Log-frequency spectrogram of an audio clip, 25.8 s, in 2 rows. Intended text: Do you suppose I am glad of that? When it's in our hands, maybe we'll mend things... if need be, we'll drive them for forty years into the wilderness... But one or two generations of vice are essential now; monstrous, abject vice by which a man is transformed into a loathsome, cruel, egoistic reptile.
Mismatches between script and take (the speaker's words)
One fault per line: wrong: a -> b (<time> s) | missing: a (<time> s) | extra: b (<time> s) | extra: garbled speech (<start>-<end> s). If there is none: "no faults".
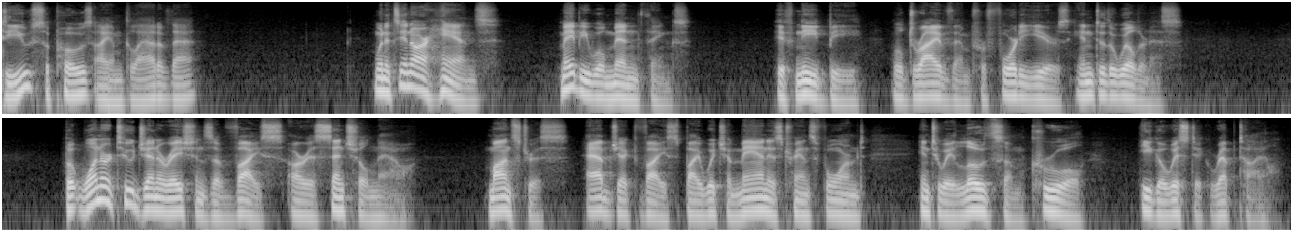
no faults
